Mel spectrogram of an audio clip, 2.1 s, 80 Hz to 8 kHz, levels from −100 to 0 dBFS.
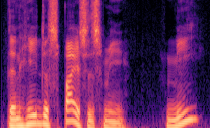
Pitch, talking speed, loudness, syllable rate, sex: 130 Hz, 145 wpm, -16 LUFS, 4.6 syllables/s, male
